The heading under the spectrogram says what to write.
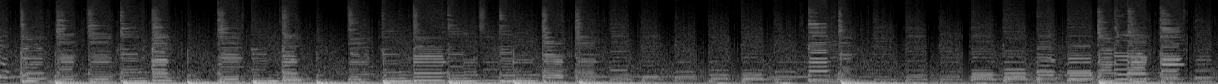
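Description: From start to finish, the audio carries a grainy, gritty distortion that rises and falls with the sound itself. Quieter passages get rougher, and the softest moments either drop out or sputter between two coarse levels. The error sits only around 20 dB below the signal. This points to low bit depth without dither. The likely cause is truncation to very few bits, which fits a 5-bit signal. Because no dither was used, the rounding error tracks the sound instead of becoming steady hiss.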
